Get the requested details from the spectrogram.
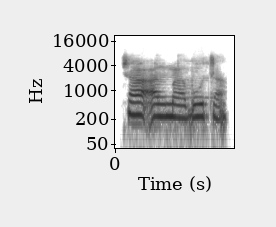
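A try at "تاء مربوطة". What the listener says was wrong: Good, well done.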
